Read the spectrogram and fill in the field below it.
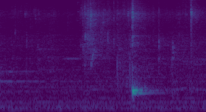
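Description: Water pours into a bowl.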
